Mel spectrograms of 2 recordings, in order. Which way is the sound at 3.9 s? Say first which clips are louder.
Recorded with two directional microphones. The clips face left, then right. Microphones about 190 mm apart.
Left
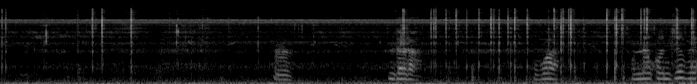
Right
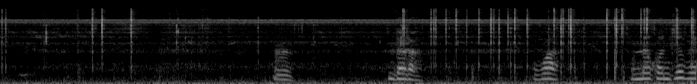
Right 5 dB; 50° right (ahead or behind).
